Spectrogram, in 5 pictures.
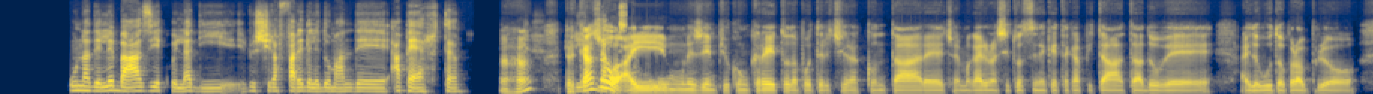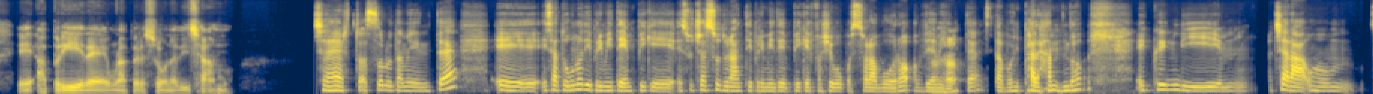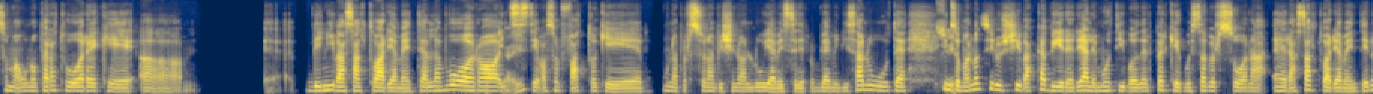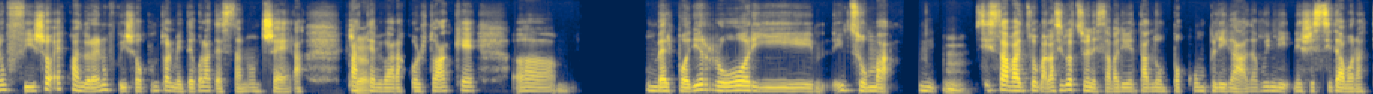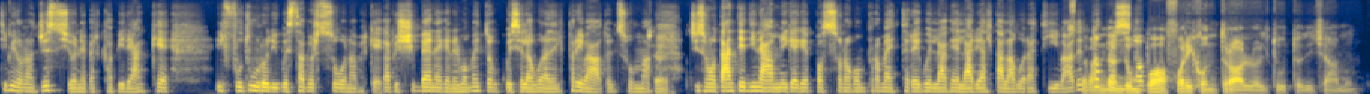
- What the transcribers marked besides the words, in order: "cioè" said as "ceh"; laughing while speaking: "diciamo"; "stato" said as "sato"; laughing while speaking: "stavo imparando"; other background noise; "Okay" said as "kay"; "lavora" said as "lavoa"
- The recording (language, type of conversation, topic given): Italian, podcast, Come fai a porre domande che aiutino gli altri ad aprirsi?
